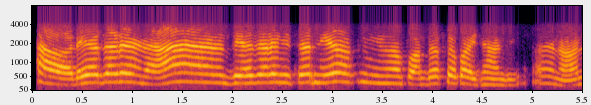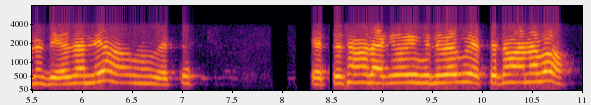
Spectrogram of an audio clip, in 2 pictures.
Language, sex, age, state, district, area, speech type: Odia, female, 45-60, Odisha, Angul, rural, conversation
